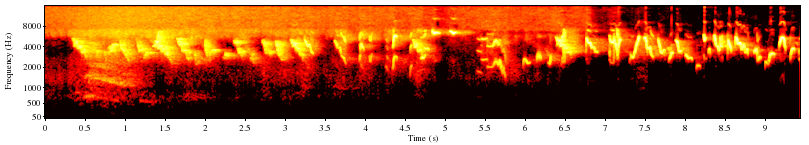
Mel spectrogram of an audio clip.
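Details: Lemon-bellied white-eye song in the Lombok style, used to coax caged kecial kuning into singing: a long, fast, unbroken twittering of high, varied chirps and slurred notes, growing choppier and more staccato toward the end.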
